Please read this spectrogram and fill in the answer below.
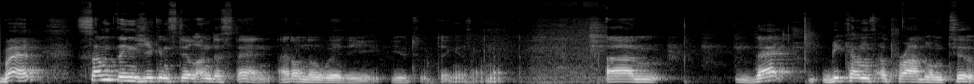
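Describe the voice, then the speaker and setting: Lively intonation comes through at a very slow pace over noticeable background noise. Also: man, medium pitch for a man. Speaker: Islamic teacher answering student questions. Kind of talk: Q&A session. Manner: hesitant with fillers.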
